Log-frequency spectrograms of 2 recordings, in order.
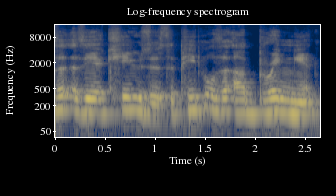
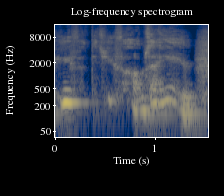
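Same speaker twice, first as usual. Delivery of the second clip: whispered, higher mock outrage; animated fake accusation; 10 semitones higher, 8 dB quieter than usual. Schoolboy deflecting a fart onto classmates, mock outrage. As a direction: ham up the blame, hushed. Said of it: "in a very animated way".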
